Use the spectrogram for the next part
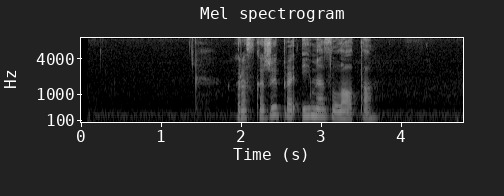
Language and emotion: Russian, neutral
